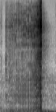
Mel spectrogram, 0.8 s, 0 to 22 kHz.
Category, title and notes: Sound effects > Objects / House appliances
GAMEMisc-Blue Snowball Microphone Cards, Shuffle 10 Nicholas Judy TDC
Blue-brand, Blue-Snowball, cards, foley, shuffle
